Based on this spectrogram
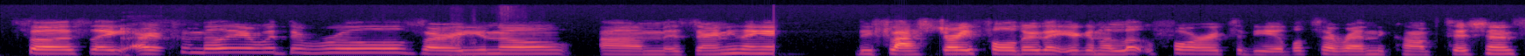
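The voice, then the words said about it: Speaker's own accent. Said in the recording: “loves your accent ... talking too quickly, especially with my accent”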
